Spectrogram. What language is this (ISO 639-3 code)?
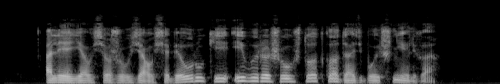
bel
